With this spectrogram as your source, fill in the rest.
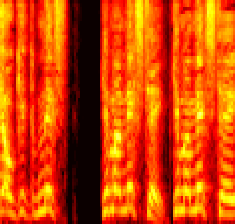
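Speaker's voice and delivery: mock street-hustler shouting, high and calling out. Retelling someone yelling at them as they walked by: imitating someone yelling. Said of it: "he's yelling at us when we're walking by".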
